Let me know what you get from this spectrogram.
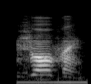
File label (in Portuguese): "jovem", portugues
